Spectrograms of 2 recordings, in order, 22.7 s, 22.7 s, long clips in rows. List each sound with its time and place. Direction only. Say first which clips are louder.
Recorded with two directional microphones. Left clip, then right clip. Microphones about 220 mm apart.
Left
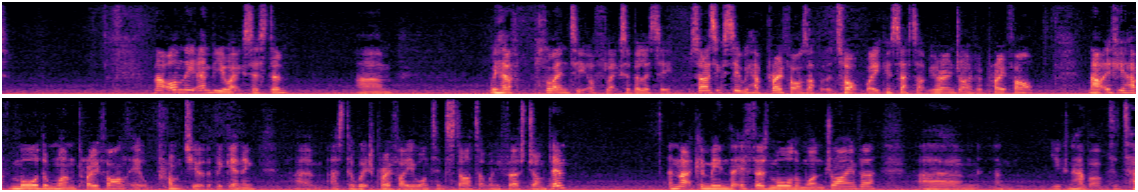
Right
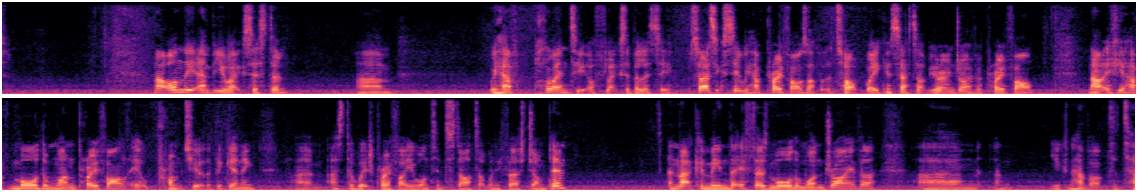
1.5 s speech: right 5 dB; 45° right (ahead or behind)
4.9 s speech: right 3 dB; 45° right (ahead or behind)
17.9 s speech: right 4 dB; 50° right (ahead or behind)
